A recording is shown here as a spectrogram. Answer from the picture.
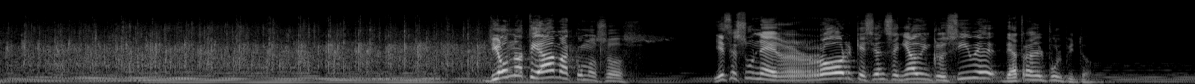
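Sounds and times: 
audience applauding: 0:00.0 - 0:06.1
sustained keyboard chords: 0:00.0 - 0:11.9
speech: 0:04.9 - 0:06.4, 0:07.1 - 0:11.0.

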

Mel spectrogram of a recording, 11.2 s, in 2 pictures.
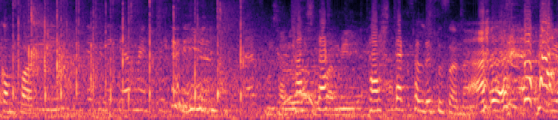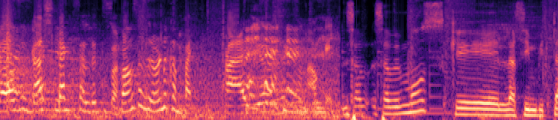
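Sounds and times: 
people clapping: 0:00.0 - 0:03.1
speech: 0:00.0 - 0:11.1
laughter: 0:01.6 - 0:02.4, 0:04.6 - 0:06.4, 0:07.9 - 0:09.0.

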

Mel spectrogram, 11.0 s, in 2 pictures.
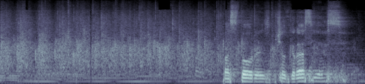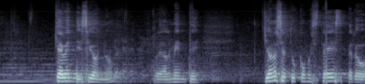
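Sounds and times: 
audience applauding: 0:00.0 - 0:05.0
speech: 0:03.4 - 0:05.4, 0:06.3 - 0:08.7, 0:09.4 - 0:10.9.

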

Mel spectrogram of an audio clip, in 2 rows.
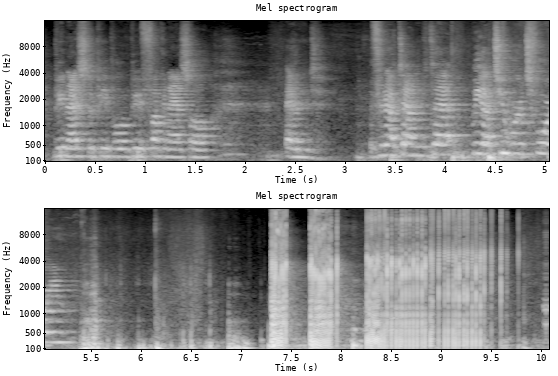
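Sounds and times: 
speech: 0:00.1 - 0:05.7
loud buzzy farts: 0:07.3 - 0:09.9.

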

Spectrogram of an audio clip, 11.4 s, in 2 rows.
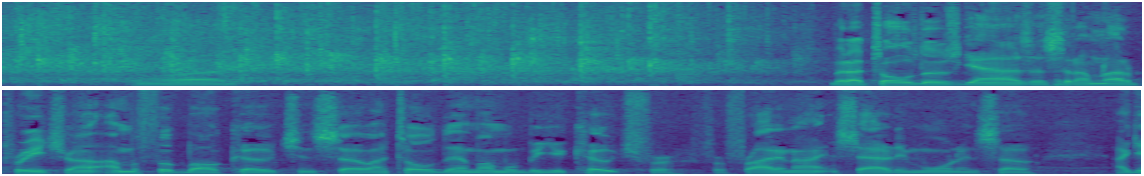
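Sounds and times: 
crowd hand clapping: 0:00.0 - 0:04.2
speech: 0:00.7 - 0:01.4, 0:04.2 - 0:11.3.

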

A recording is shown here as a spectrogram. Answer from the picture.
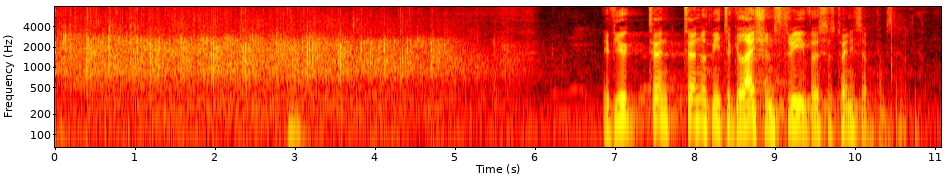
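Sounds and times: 
audience applause: 0:00.0 - 0:05.9
speech: 0:06.9 - 0:10.8.

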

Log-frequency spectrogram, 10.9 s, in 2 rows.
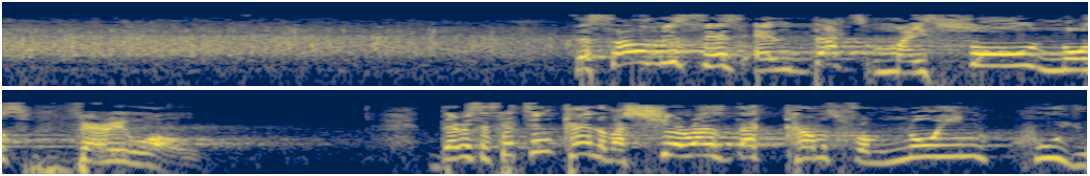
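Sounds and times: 
audience clapping: 0:00.0 - 0:03.4
speech: 0:02.8 - 0:06.4, 0:07.6 - 0:10.8.

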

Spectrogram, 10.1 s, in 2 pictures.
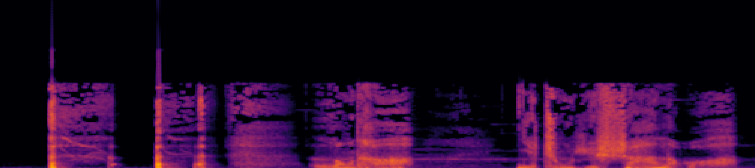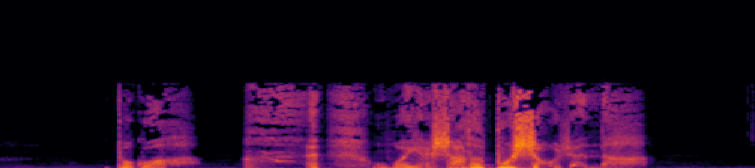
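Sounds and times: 
person coughing: 0:00.3 - 0:01.6
speech: 0:02.1 - 0:02.8, 0:03.8 - 0:05.0, 0:05.8 - 0:09.4.

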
